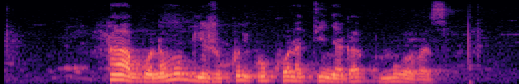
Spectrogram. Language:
Kinyarwanda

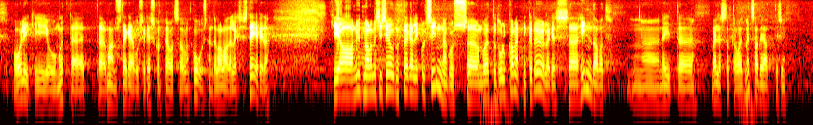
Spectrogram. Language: Estonian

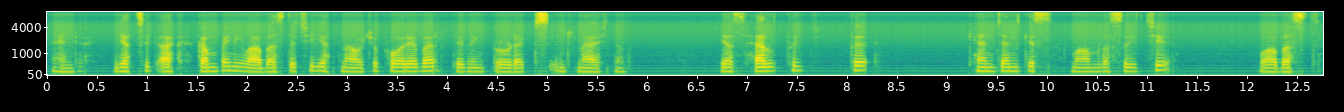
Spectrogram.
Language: Kashmiri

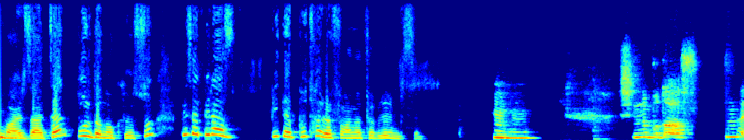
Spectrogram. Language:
Turkish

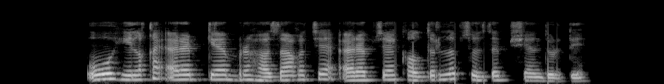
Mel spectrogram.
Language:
Uyghur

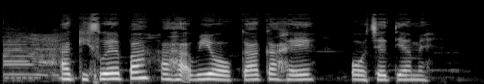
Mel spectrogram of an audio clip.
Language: Huarijio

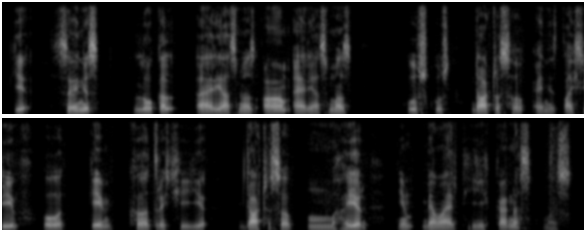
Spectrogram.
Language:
Kashmiri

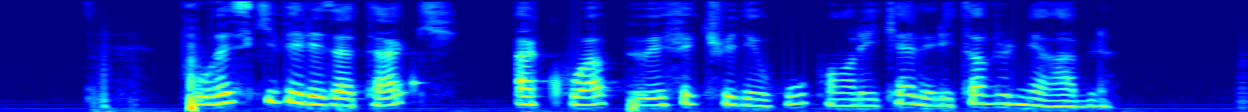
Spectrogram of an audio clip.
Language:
French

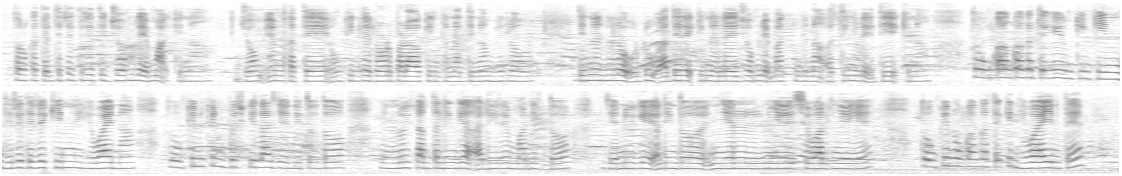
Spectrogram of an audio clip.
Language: Santali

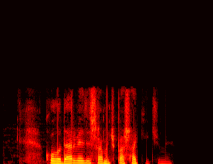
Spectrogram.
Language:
Mari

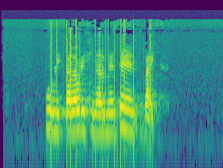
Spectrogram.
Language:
Spanish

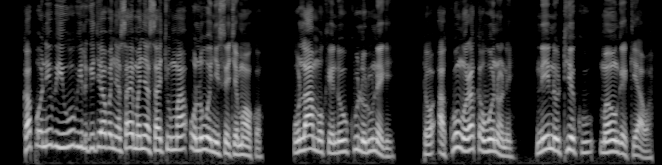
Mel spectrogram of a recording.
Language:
Luo (Kenya and Tanzania)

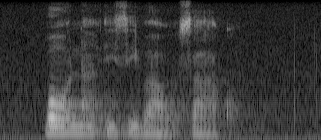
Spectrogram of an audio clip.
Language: South Ndebele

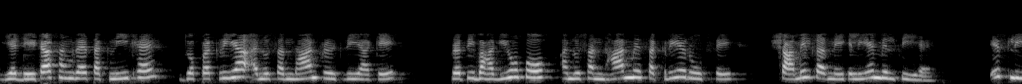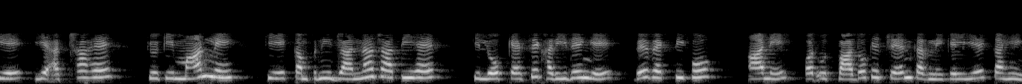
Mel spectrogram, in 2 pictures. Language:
Hindi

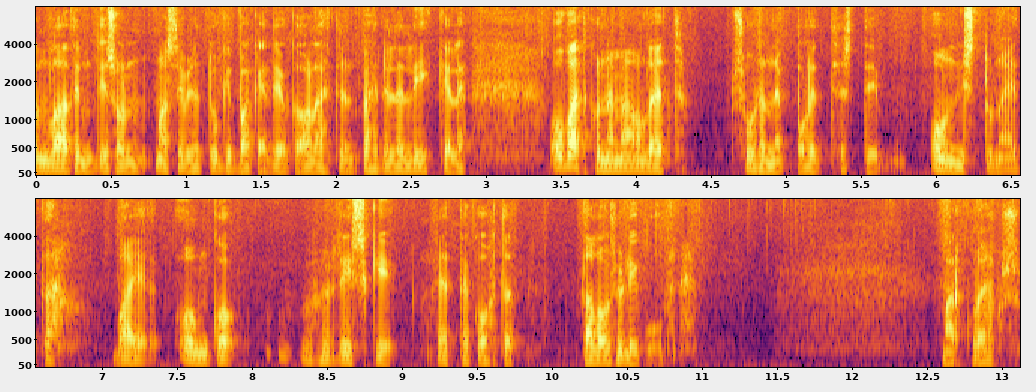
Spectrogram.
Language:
Finnish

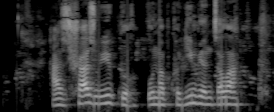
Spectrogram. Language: Abkhazian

